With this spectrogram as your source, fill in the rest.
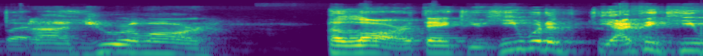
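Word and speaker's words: Allar: I can't pronounce his last name ever correctly, but Drew Alar. Alar, thank you.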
